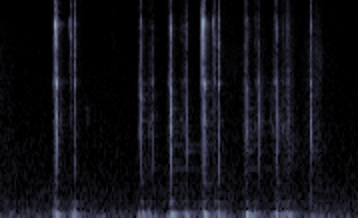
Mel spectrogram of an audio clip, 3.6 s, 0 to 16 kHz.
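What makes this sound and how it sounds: Fingertips with long nails tap the clear keycaps on a clear plastic 3x3 mechanical switch tester fitted with a grid of Cherry MX switches. A quick, uneven run of sharp, bright plastic clicks and clacks follows, each one very short with a light low thud beneath it, separated by brief quiet gaps.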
